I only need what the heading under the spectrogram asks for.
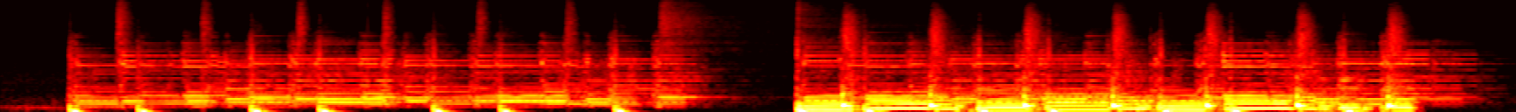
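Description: A recorded song opens with a flute melody over steady drum hits; after a brief pause near the middle, the full band comes in louder and denser. No one speaks.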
